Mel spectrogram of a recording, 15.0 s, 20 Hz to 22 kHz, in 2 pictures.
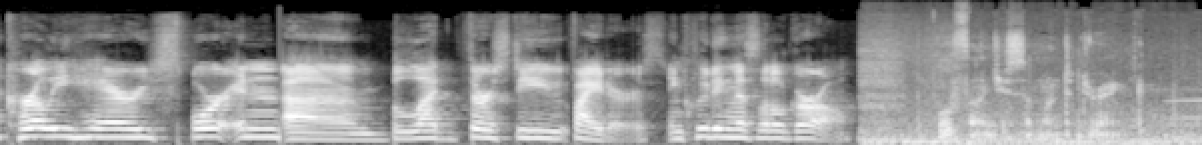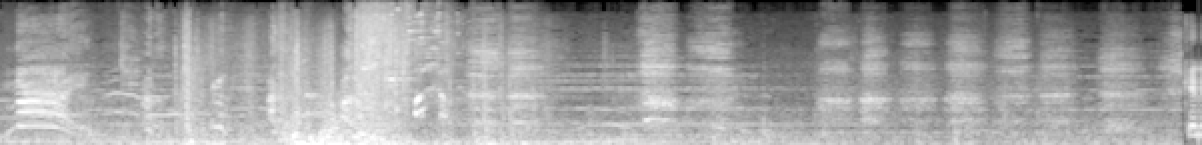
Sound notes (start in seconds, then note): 9.2 glass shattering; 11.4 breathing heavily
